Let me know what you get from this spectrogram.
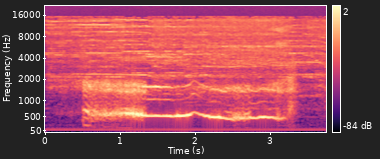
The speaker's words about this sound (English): And then you hear this strange creaking sound.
